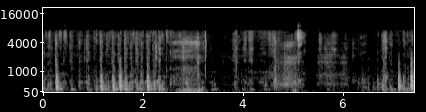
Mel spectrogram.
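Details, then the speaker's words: Volkswagen Polo sedan steering rack with torn boot: dull, uneven knocks each time the tie rod is pulled up by hand; worn steering rack with loose play. "берем за тягу и начинаем ее тянуть вверх не слышим характерный стук вот он"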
